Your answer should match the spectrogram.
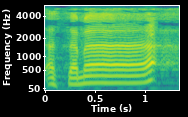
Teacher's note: فالهمزة تأتي أو تخرج الهمزة بقطع الصوت أو بقفل الحنجرة، وهذا نوع من النبر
